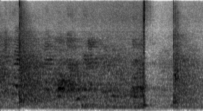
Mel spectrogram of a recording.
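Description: Baseball pitches smacking into a catcher's leather mitt: one sharp knock about half a second in, then two close together around three seconds in, among faint voices.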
